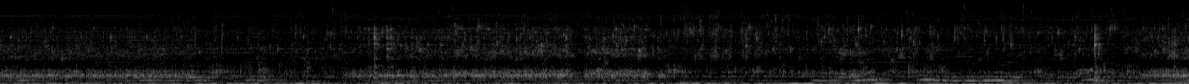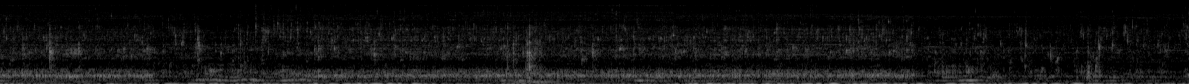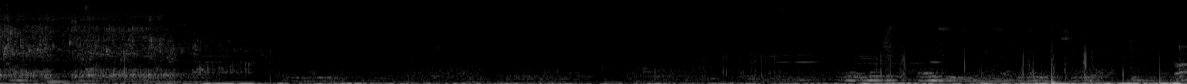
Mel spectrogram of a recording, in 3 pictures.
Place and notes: Ascolto il tuo cuore, città. I listen to your heart, city. Chapter CXIII - December afternoon at Valentino park in the time of COVID19: soundwalk
"December afternoon at Valentino park in the time of COVID19": soundwalk
Chapter CXLVIII of Ascolto il tuo cuore, città. I listen to your heart, city
Thursday, December 17th 2020. San Salvario district Turin, to Valentino, walking in the Valentino Park, Turin, about six weeks of new restrictive disposition due to the epidemic of COVID19.
Start at 1:45 p.m. end at 2:36 p.m. duration of recording 50’48”
The entire path is associated with a synchronized GPS track recorded in the (kmz, kml, gpx) files downloadable here:
Piemonte, Italia, 17 December 2020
